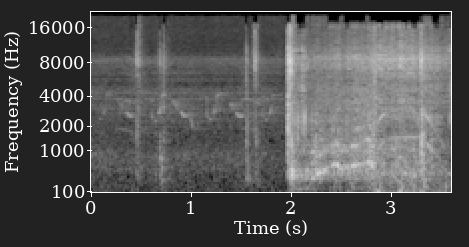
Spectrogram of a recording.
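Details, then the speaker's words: Toro Wheel Horse 1238XL lawn tractor, after the slow-turning starter (coils suspected burned) was replaced with a used newer-style starter. Battery at 12.7 volts. Brisk, steady, strong cranking. Normal starter cranking. "I'm gonna crank it and see I just tested a battery I've got 12 point 7 volts so that's more than enough"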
